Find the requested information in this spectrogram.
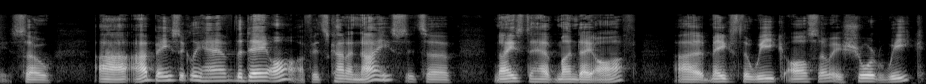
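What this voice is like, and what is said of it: Scratchy voice. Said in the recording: “my voice is a bit scratchy. I have had kind of a cold going on for several days now”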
